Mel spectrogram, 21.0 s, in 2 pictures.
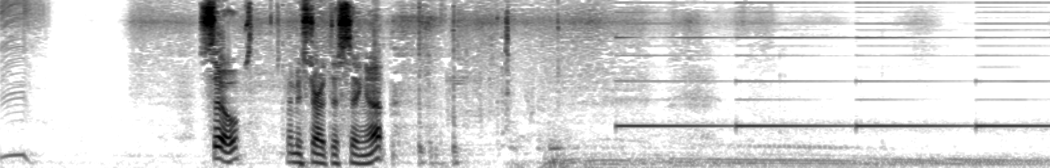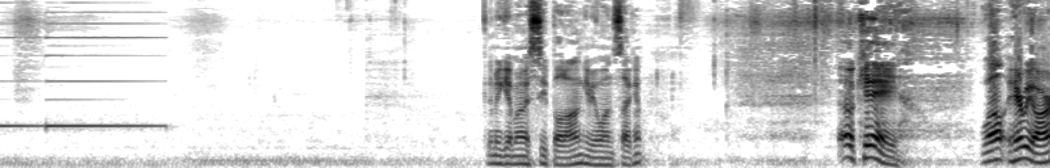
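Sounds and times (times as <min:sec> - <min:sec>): car engine starting and idling: 0:00.0 - 0:21.0
dashboard warning chime: 0:05.4 - 0:12.2.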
